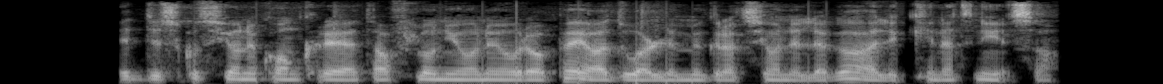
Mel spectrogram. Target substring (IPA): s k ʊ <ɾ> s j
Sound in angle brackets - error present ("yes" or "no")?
yes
